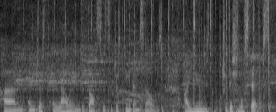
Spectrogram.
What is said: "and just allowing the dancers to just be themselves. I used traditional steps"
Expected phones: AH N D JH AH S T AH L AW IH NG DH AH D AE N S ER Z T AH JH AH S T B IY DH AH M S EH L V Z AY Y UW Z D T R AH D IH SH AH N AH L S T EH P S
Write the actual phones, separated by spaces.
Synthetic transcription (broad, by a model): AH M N JH AH S T AH L AW IH NG DH AH D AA N S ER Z T AH JH AH S B IY DH AH M S EH L V Z AY Y UW Z T R AH D IH SH AH N AH L S T EH P S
